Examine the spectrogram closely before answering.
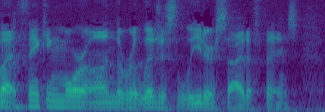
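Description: A man speaks at a moderate pace in a plain, everyday voice with a medium pitch. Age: 20s. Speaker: preacher. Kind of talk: sermon. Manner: casual, with many fillers.

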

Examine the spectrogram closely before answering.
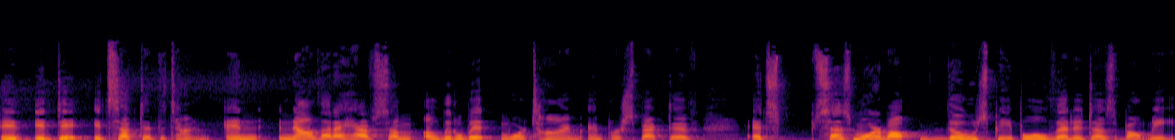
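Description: With an unremarkable speaking voice, a woman talks at a moderate pace and medium pitch, her intonation lively and her loudness swinging widely. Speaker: recreational therapist and yoga teacher. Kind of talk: casual interview chat.

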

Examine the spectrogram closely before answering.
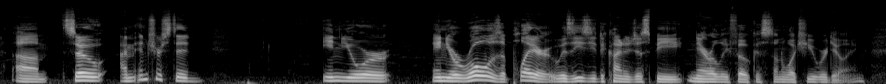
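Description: With an American accent, a man speaks in an ordinary speaking voice at a moderate pace. His fairly high pitch carries lively intonation, and the sound is dry and close with no echo. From Texas. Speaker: podcast host and disc golf player. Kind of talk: casual chat.

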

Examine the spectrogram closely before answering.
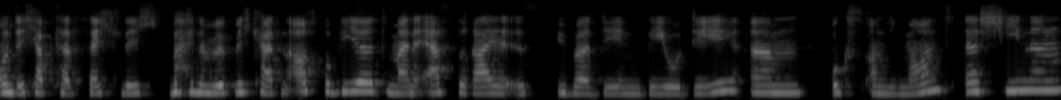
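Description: This woman has a normal speaking voice, fairly high in pitch, talking at a fairly slow pace with fairly even intonation. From Bavaria, near Munich. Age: 20s. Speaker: novelist. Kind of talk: interview.

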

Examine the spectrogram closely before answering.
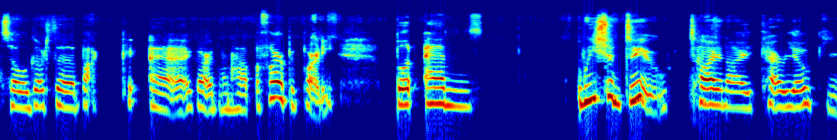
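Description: A woman's dark, mellow voice in an Irish accent, medium in pitch with ordinary pitch variation, at a fairly slow pace with long, frequent pauses, dry and close with no echo. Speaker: podcast co-host. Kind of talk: casual chat.

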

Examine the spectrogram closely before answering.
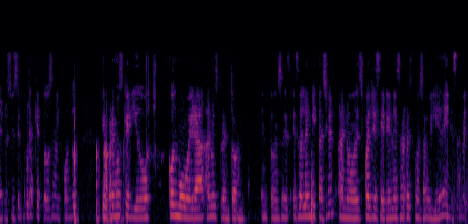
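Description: Fairly quick and somewhat breathy, a woman speaks at a fairly low pitch in a monotone with flat intonation. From Colombia, Cali. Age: 20s. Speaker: dancer. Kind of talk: casual interview.

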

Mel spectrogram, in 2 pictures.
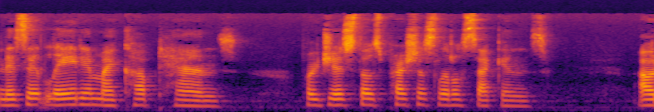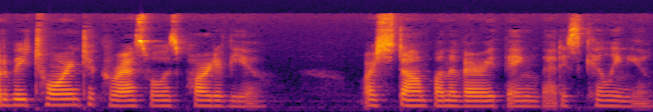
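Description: Against a quiet background, a woman with a fairly low voice speaks at a moderate pace in a monotone, flat intonation. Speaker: poet. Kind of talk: spoken-word poem, intimate and heartfelt, read aloud. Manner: emotional, tender, measured pacing with vivid imagery.

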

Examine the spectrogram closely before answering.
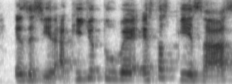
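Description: Speaking at a moderate pace, a man uses a normal speaking voice with lively intonation. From Mexico, Oaxaca (born Tehuacán, Puebla). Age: 40s. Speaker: menswear fashion designer. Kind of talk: interview.

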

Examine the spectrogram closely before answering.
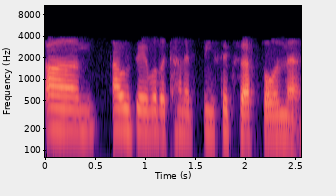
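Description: Speaking with an American accent at a moderate pace, a woman has an unremarkable speaking voice with a medium pitch and ordinary pitch variation. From US Northeast, Philadelphia. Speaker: real estate agent. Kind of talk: interview.

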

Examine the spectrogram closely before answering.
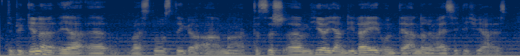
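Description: A man speaks at a moderate pace over music in the background, with audible room echo. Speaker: podcast co-host. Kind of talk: casual chat. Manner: animated.

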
